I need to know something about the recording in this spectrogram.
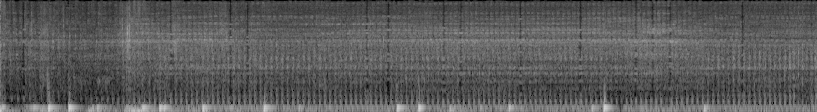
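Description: A dirt bike's suspension thumps and knocks over rough ground.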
